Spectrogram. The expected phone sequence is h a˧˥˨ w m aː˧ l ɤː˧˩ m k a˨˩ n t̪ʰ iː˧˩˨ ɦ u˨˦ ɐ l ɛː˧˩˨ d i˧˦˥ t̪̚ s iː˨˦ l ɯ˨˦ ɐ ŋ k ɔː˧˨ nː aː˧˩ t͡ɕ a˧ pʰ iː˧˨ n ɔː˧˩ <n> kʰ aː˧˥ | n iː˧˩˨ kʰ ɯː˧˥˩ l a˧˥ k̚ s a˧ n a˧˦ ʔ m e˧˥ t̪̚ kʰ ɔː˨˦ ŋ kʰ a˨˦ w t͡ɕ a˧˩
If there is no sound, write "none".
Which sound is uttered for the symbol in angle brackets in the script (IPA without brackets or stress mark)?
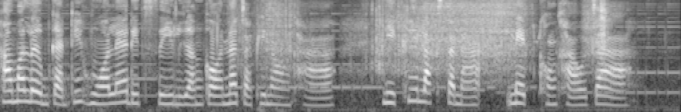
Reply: ŋ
